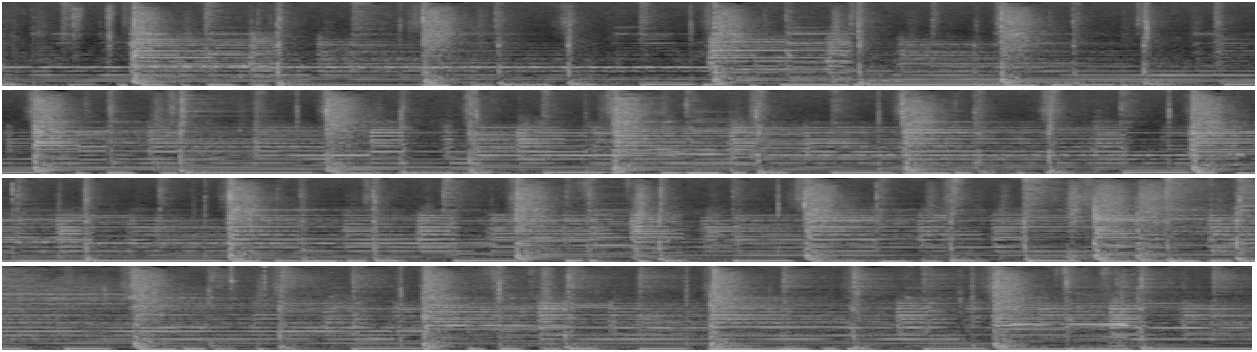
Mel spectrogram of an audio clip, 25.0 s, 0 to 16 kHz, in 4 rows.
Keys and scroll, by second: 0.0-1.5 typing, 2.1 Return, 22.7 typing, 24.3-25.0 typing.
